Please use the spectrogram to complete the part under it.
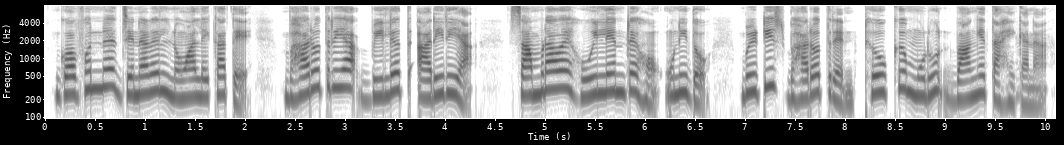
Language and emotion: Santali, neutral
